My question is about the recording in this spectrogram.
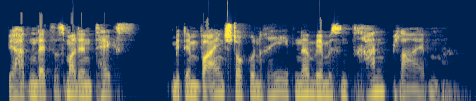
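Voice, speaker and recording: A man's voice: mid-range voice, moderate pace, bright, forceful tone. A man preaching a sermon in a conversational way, often checking in with the congregation. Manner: conversational, tag questions to congregation.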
